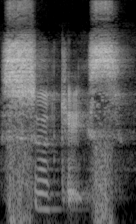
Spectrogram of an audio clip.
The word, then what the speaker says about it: suitcase: Suitcase. Então, ó, a palavra desse tamanho só tem duas sílabas. Suit case. A primeira é a mais forte.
